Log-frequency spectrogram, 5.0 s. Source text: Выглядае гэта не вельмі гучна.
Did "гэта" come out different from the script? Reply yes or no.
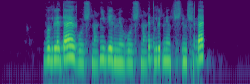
yes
